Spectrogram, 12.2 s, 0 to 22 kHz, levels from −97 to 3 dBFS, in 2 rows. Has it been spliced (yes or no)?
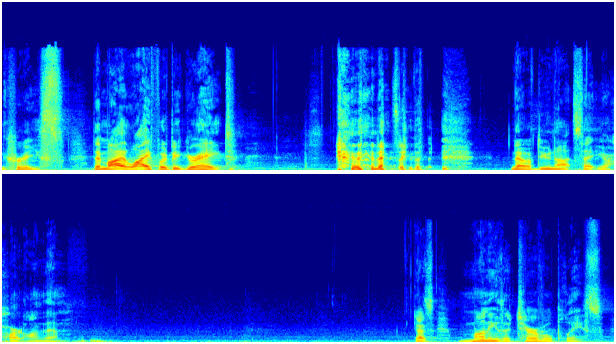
yes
